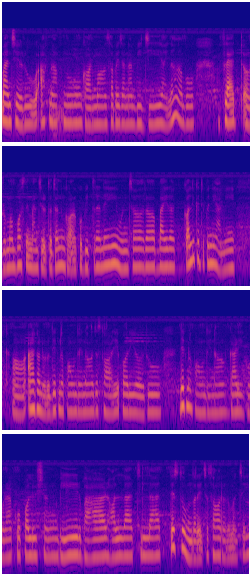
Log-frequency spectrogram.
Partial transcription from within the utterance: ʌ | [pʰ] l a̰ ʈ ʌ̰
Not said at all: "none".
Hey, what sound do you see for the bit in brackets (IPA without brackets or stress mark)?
pʰ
